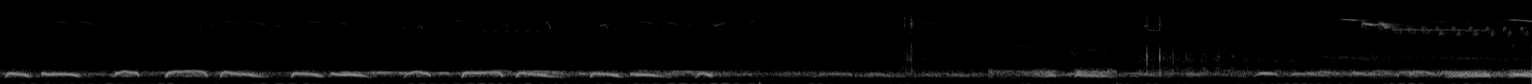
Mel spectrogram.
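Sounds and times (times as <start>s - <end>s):
common wood pigeon cooing: 0.0s - 7.3s, 8.3s - 15.3s
small birds twittering: 4.9s - 15.3s.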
